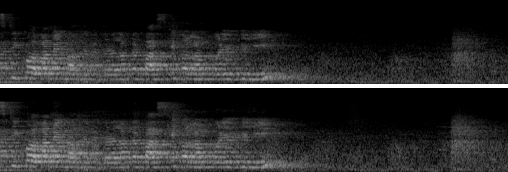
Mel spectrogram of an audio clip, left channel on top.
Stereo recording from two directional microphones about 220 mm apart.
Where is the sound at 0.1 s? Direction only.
10° left (ahead or behind).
